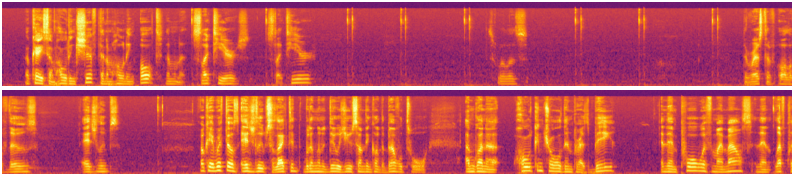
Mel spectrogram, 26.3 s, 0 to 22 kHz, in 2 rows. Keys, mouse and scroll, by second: 22.8 ctrl+b.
